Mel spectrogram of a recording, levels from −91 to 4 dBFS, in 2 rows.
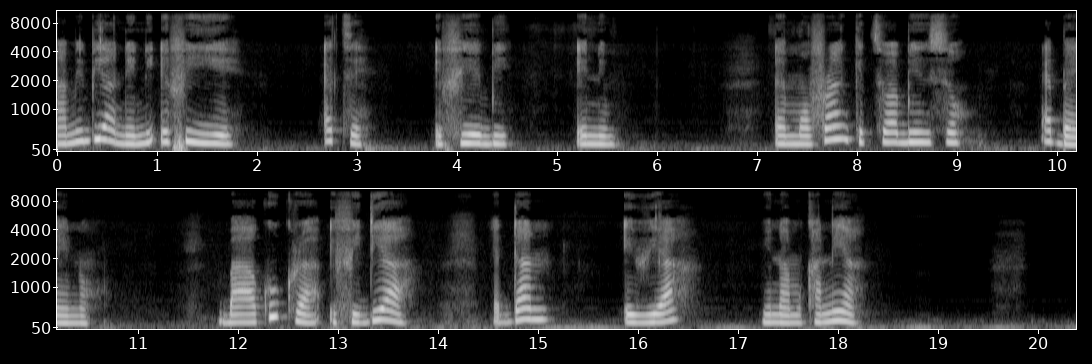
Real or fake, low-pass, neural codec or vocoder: real; 9.9 kHz; none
